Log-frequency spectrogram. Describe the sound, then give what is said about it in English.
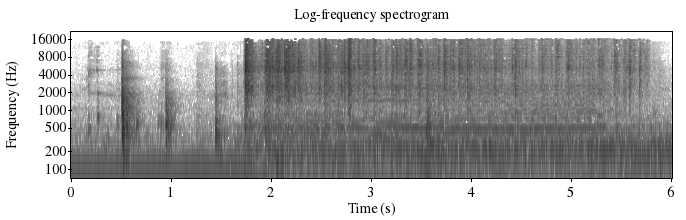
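A few sharp clicks, then a coffee grinder starts up: a loud, steady motor whir with gritty crunching and rattling as beans are ground, running on without pause and with no talk. “So now what we'll do is we will grind them up.”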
